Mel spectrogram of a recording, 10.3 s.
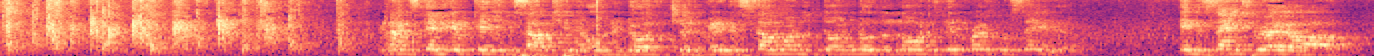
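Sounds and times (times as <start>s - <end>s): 
crowd clapping in rhythm: 0.0s - 3.0s
speech: 2.9s - 8.2s, 8.8s - 10.2s.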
